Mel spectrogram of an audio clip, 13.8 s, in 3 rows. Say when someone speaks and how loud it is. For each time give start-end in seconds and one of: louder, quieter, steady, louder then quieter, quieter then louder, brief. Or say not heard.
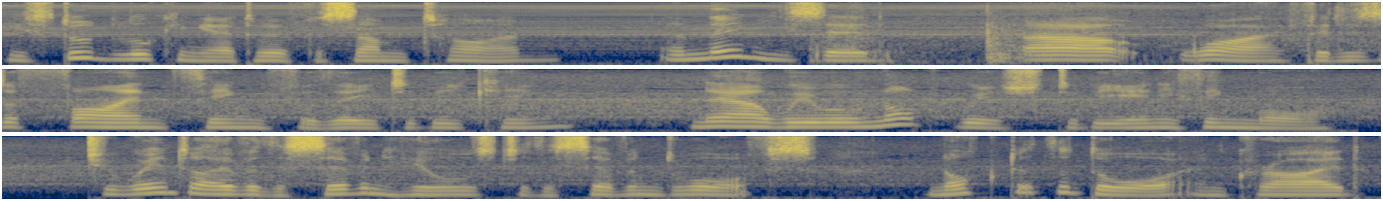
0.0-13.7 steady.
